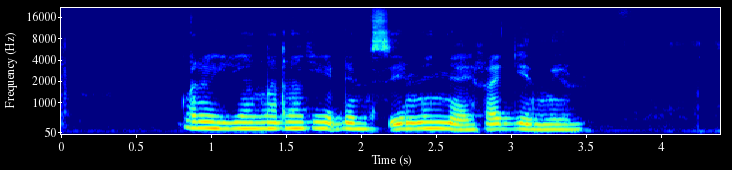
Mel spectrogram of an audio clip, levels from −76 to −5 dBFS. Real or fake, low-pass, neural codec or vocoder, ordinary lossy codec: fake; none; codec, 44.1 kHz, 7.8 kbps, Pupu-Codec; none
